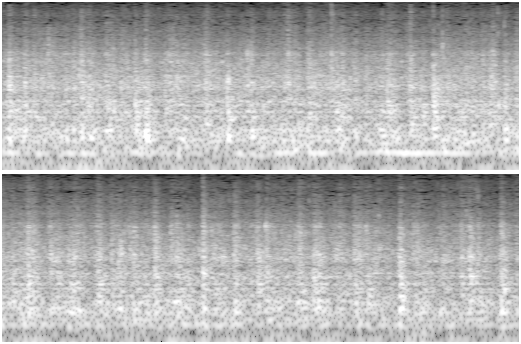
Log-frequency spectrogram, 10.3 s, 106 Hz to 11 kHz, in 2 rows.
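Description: Bosch Serie 8 front-loading washing machine in its rinse, the drum tumbling laundry through the water: continual sloshing and splashing with many small knocks over a faint steady low hum.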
